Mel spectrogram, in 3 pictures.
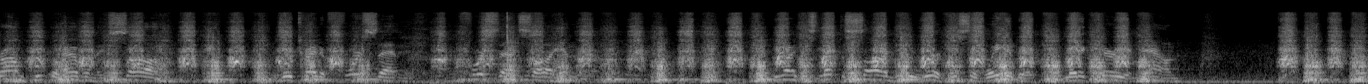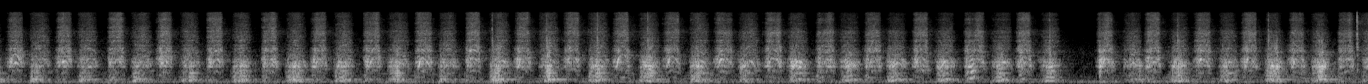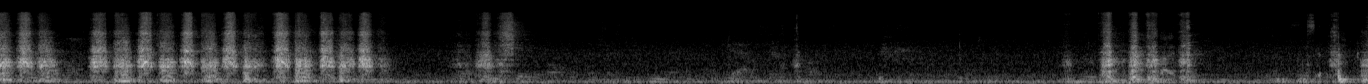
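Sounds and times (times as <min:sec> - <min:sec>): hand saw cutting wood: 0:00.0 - 0:11.7, 0:12.8 - 0:31.3, 0:31.9 - 0:32.6, 0:38.3 - 0:39.4, 0:40.6 - 0:41.0.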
